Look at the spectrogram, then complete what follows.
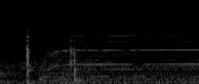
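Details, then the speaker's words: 1986 Range Rover, new fuel pump and sender in de-rusted tank, fuel line cracked into bottle: faint steady pump whine with clicks, pump spinning but no fuel delivered; suspected wiring fault. "I can hear the pump spinning away merrily but there's no fuel coming out so that is our problem"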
